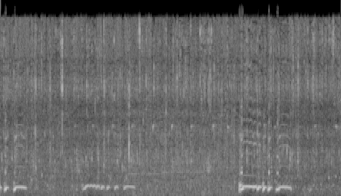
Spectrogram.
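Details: Champion local zebra dove, an actively singing ngalas-style tutor bird: the tail of one phrase, then two gentle low coos, each breaking into a quick rolling series of soft notes, with light steady hiss.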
